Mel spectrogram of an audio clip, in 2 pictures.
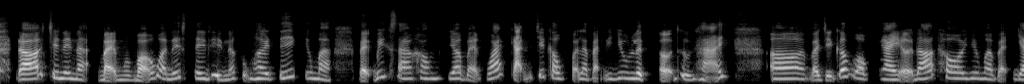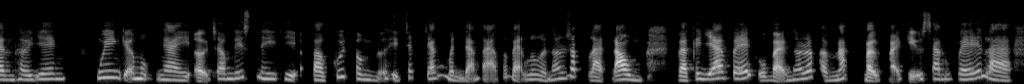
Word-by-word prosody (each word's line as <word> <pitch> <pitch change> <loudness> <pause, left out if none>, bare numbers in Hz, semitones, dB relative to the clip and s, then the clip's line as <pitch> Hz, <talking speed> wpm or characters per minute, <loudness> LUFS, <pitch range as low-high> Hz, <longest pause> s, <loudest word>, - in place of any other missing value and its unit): Đó, 240 +1 +10
cho 305 - -1
nên 275 -2 +2
nà 230 -2 0
bạn 210 0 +3
bỏ 190 +7 +5
qua 265 - +1
Disney 270 0 -2
thì 215 - +5
nó 225 +5 -5
cũng - - -6
hơi 265 0 +3
tiếc, 340 +6 -2
nhưng 275 -2 -3
mà 220 -6 0 0.3
bạn 325 -1 +5
biết 345 +6 -5
sao 265 0 -1
không? 270 -2 -4
Do 275 +1 0
bạn - - -4
quá - - +2
cảnh - - +4
chứ 425 - -4
không 280 -2 0
phải - - -3
là 245 - 0
bạn - - -4
đi 250 - -6
du 280 +1 -4
lịch 270 - +4
ở 325 -2 +4
Thượng 215 +1 0
Hải, 310 +9 0 0.4
ờ, 255 0 +4
bạn 200 - +1
chỉ 200 -1 -1
có 345 - +5
1 265 -7 -2
ngày 225 -3 +3
ở - - +1
đó 260 +4 +4
thôi, 275 -3 -1
nhưng 270 -1 -5
mà 240 -2 -1
bạn - - -4
dành 215 -2 0
thời 215 -2 -4
gian 250 +2 -4 0.3
nguyên 315 +1 -1
cả - - -1
một 265 -3 +1
ngày 205 -4 -3
ở 320 -2 +3
trong 255 -2 -3
Disney, 275 -3 -5
thì 225 -4 -4 0.2
vào 200 -2 +2
cuối 350 - -4
tuần 230 -7 -5
nữa, 275 - -10
thì - - -6
chắc 305 0 -10
chắn 270 +1 -2
mình - - -5
đảm - - -2
bảo - - -3
với - - -12
bạn - - -2
luôn 230 0 -5
là 195 - -6
nó 240 +5 -5
rất 355 +3 -1
là - - 0
đông, 220 -3 +7 0.4
và 190 -1 +5
cái 255 - -3
giá 255 +4 +4
vé 275 +2 +2
của 185 - -5
bạn - - +5
nó 235 - -2
rất 320 +4 +1
là - - 0
mắc. 235 - +1
Bạn - - +6
phải, - - +1
kiểu, 400 0 -3
săn 245 -1 -3
vé 240 +7 -1
là, 390 - 0
255 Hz, 265 wpm, -23 LUFS, 230-280 Hz, 0.4 s, Đó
